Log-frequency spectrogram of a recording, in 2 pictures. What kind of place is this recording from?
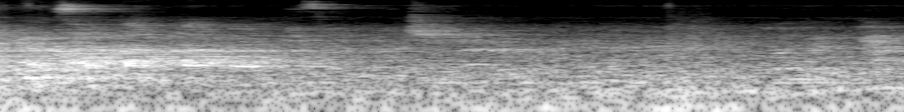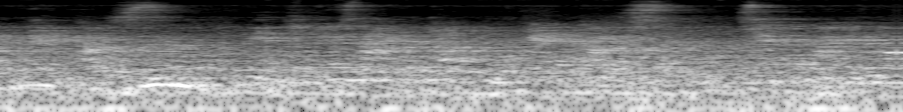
subway station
